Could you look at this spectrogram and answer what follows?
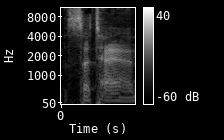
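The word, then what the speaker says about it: Šatan: satan that hockey player it was spelled like satan but he's from eastern europe or somewhere so it's like satan he's like hi i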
